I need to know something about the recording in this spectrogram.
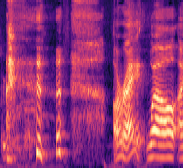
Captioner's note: chuckles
